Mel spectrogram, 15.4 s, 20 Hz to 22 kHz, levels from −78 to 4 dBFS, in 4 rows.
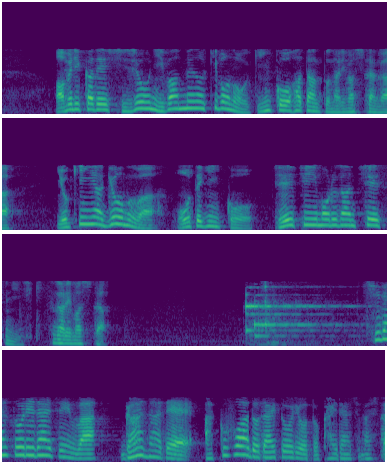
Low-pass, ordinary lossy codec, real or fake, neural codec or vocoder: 7.2 kHz; AAC, 16 kbps; real; none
